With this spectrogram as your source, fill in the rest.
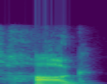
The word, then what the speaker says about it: hog: So for example, there's hog, and that one's more with a sound, ho.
